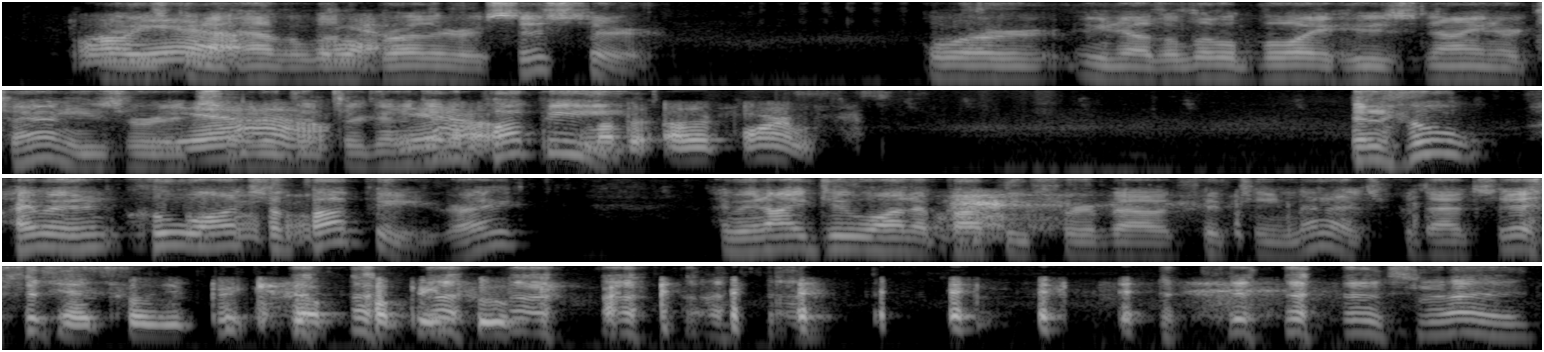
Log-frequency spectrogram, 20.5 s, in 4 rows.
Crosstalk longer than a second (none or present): present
